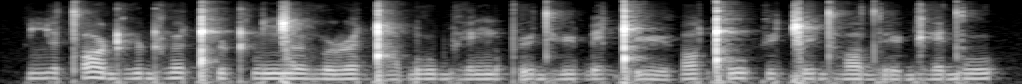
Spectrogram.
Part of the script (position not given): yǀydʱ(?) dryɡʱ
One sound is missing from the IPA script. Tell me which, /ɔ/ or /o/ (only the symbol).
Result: ɔ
